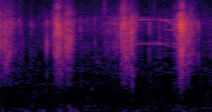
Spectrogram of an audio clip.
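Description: Footsteps in strap sandals on grit-covered pavement, a gritty crunch with each step, about four steps at an even walking pace.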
